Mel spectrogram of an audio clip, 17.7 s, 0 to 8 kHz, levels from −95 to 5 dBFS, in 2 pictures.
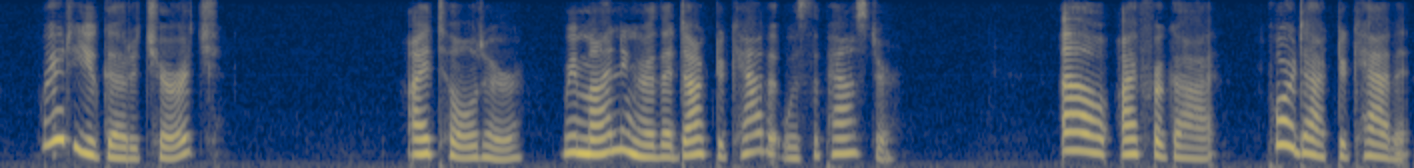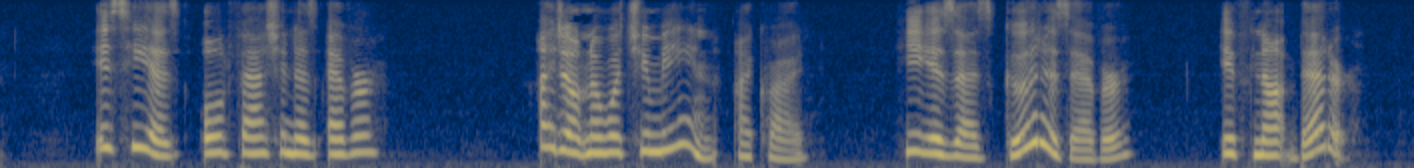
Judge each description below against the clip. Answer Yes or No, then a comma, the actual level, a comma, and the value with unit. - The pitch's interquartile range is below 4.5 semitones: No, wide, 5.4 semitones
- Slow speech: No, average, 160 wpm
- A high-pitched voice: Yes, very high, 260 Hz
